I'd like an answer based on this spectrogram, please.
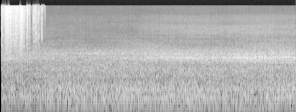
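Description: Steady road and engine noise of a moving car heard inside the cabin, with a brief hiss in the first second.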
